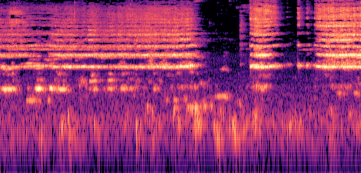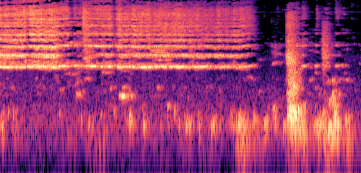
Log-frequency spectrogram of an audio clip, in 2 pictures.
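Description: Passenger train coaches rolling slowly past, with a steady high-pitched squeal from the wheels that breaks off about three seconds in and again near the end, and a short loud knock just before the end.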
